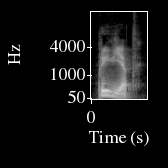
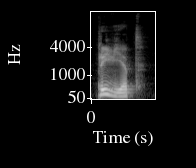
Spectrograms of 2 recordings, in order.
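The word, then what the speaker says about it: привет: Privet, privet. J'accentue sur le I. Normalement, ça devrait pas te choquer parce que, comme elle est sur la dernière syllabe, bah, ça correspond à ce qu'on connaît en français.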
